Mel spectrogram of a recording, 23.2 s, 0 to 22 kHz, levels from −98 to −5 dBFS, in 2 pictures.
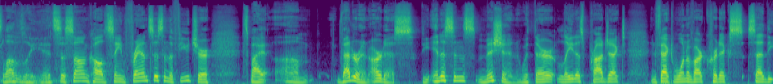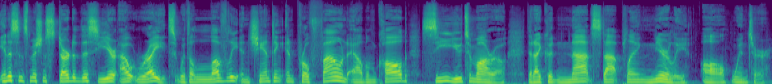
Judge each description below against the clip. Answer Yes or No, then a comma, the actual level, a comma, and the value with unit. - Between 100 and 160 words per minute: Yes, average, 145 wpm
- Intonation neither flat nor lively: Yes, average, 4.3 semitones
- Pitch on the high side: No, low, 135 Hz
